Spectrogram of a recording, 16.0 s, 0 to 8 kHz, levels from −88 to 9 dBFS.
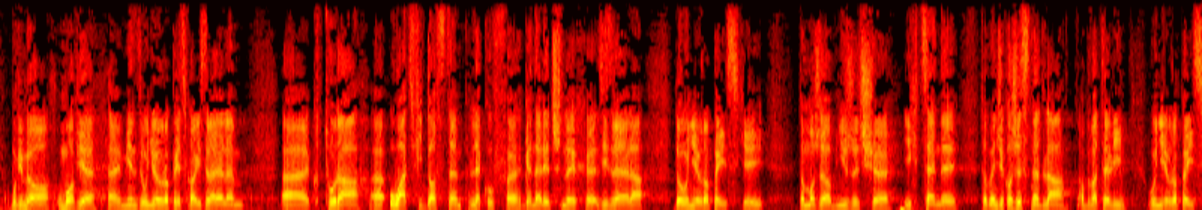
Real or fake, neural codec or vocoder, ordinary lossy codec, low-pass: real; none; none; none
